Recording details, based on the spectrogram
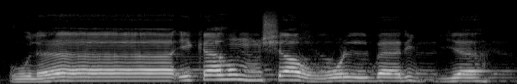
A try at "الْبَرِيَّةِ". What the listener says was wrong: بریہ، یہ جو سختی کر رہے ہیں نا یا کے اوپر زیادہ سختی نہیں کرنی ہے، اس کو نرمی کے ساتھ پڑھنا ہے. بریہ.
